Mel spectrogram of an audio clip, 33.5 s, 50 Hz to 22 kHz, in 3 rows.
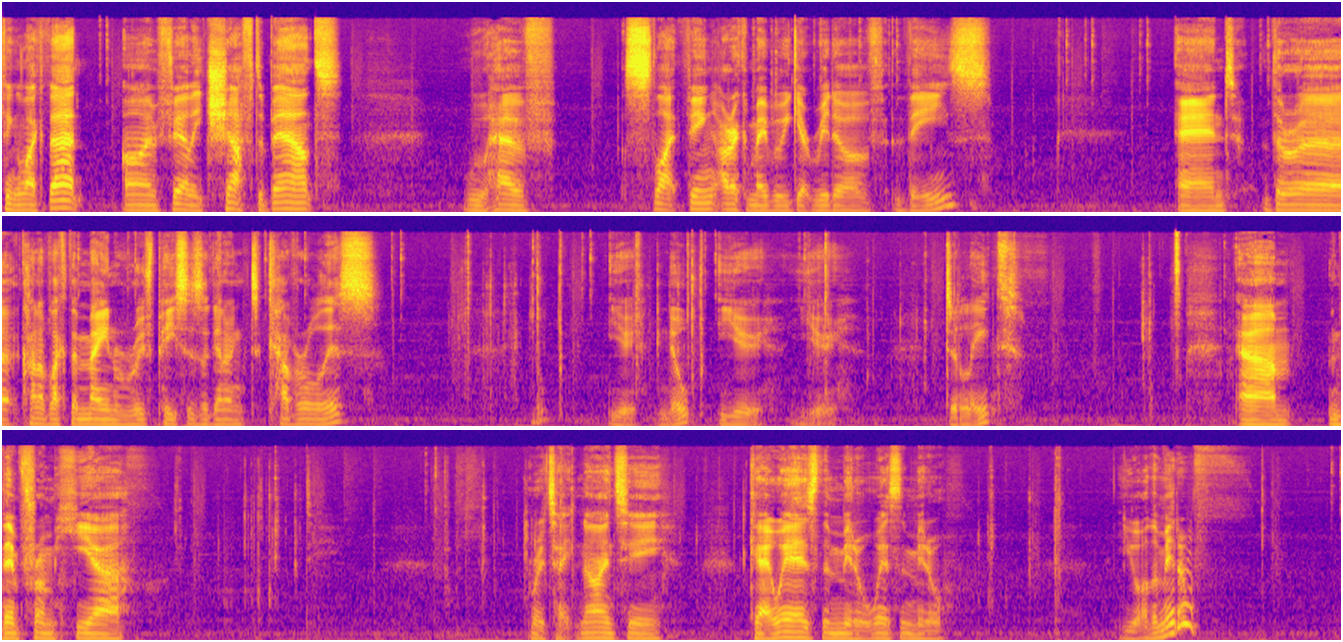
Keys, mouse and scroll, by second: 0.4 middle click, 0.7-5.0 middle drag, 6.3 shift+middle click, 6.7 shift+middle click, 7.0 shift+middle click, 7.3 middle click, 9.1 shift+click, 10.1 shift+click, 10.4 shift+middle click, 12.2 shift+click, 12.5 shift+click, 12.9 shift+click, 13.2 shift+click, 14.0 shift+click, 15.0 ctrl+z, 16.3 ctrl+z, 17.4 shift+click, 18.4 Delete, 20.3 KP_7, 24.1 alt+d, 26.3 r, 30.0 g, 33.3 middle click.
